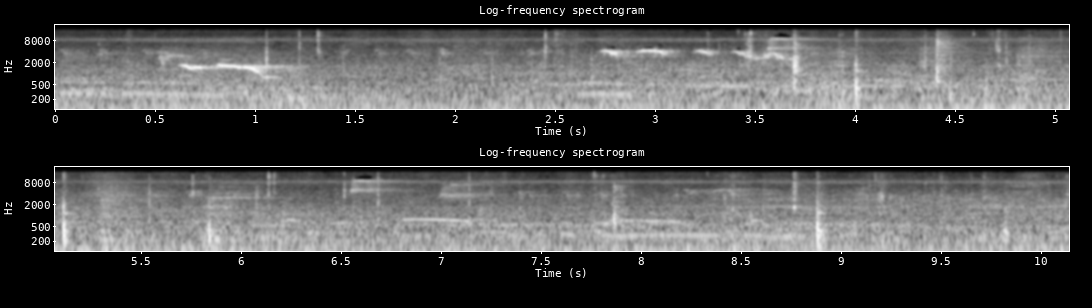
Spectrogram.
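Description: Birds chirping in short, scattered calls, a few of them gliding down in pitch, with a few faint sharp clicks between them.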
